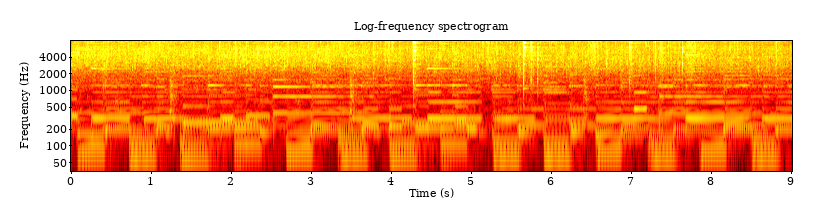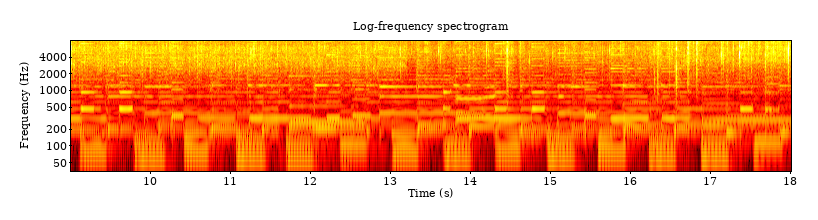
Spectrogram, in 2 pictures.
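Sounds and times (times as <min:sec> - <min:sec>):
background music with beat: 0:00.0 - 0:18.0
food sizzling in oil: 0:00.0 - 0:18.0.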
